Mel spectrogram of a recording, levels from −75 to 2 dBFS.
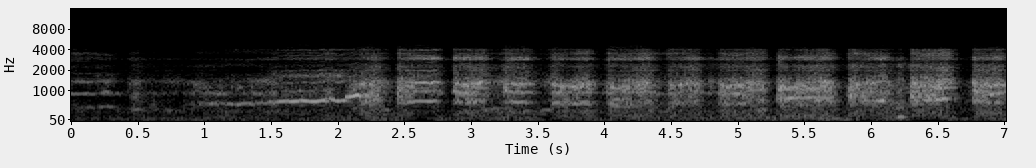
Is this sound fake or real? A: fake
